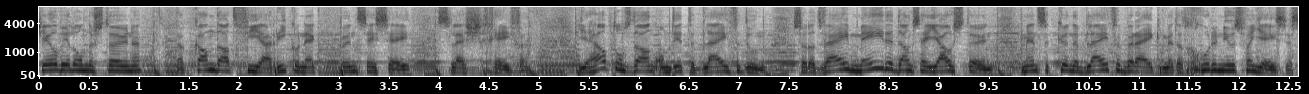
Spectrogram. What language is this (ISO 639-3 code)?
nld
